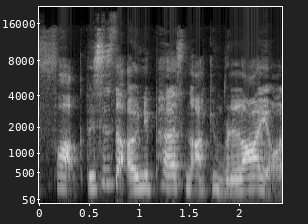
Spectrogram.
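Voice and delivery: plain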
